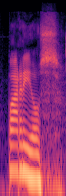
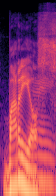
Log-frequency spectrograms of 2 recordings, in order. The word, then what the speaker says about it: Barrios: You know how to roll your tongue better. Yeah. Barrios. Barrios. There you go. Hey, I did pretty good with that. Barrios.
